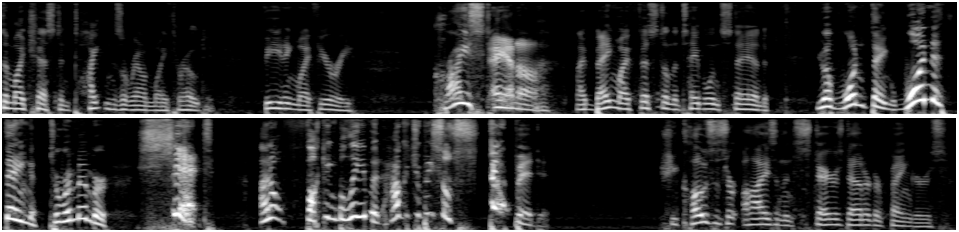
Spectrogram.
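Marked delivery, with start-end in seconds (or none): 4.3-5.5 loud, high furious shout; angry shout. Acted. Bangs fist, furious outburst. 8.1-15.0 much louder and higher raging yell; furious yelling. Acted. Furious tirade at Anna.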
